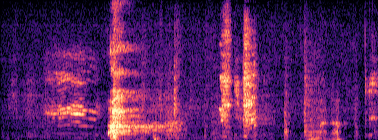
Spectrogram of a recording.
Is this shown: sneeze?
no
